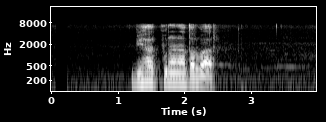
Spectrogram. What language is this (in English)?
Nepali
